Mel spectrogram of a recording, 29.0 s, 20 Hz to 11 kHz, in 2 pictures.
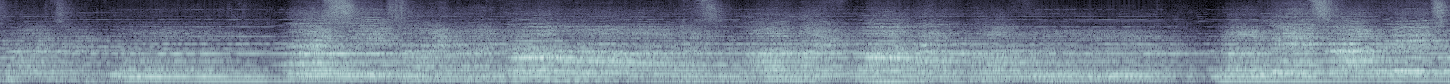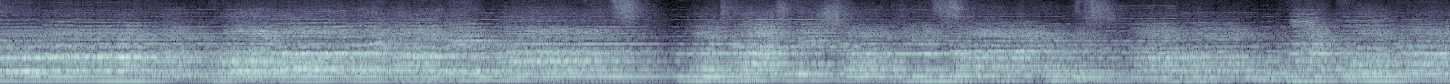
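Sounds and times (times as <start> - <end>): choir singing long held notes: 0.0 - 29.0.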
